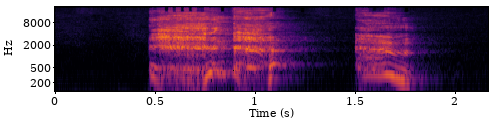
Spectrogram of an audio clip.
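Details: Adult woman who became sick over spring break: two harsh, rough coughs in a quiet room, the first drawn out with several bursts; cough.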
